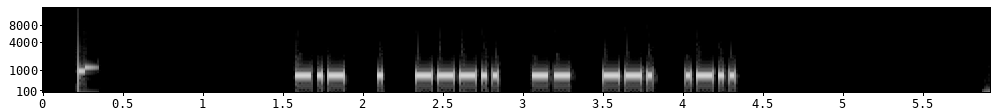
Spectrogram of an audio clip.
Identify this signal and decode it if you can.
Morse code, heard as a keyed tone, about 34 wpm, spaced as for 25 wpm, 700 Hz. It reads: KE8MGL
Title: USA Call Signs - 6 Characters - 2x Character Spacing - 35wpm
